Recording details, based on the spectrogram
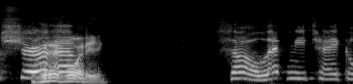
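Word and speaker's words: Hryhoriy: So it's in Ukrainian, it's Grigory Baklanov.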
